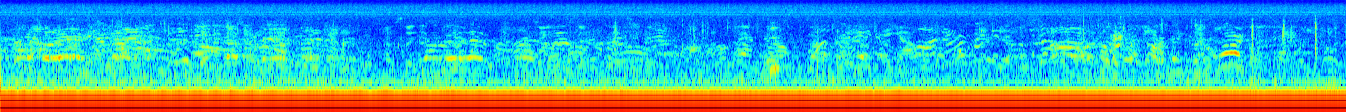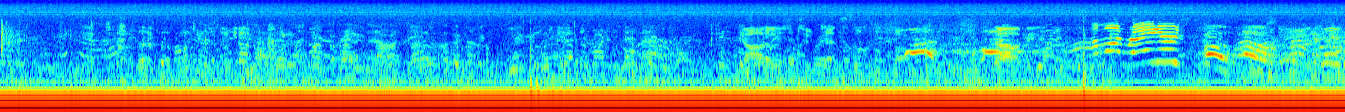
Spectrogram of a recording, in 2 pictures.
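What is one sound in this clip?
A crowd of men and women chatters and calls out outdoors.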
